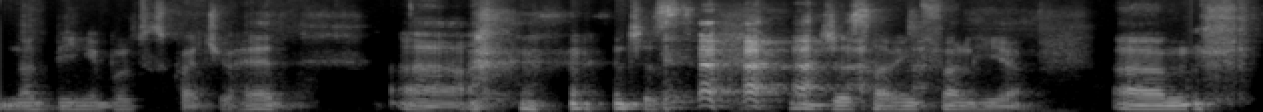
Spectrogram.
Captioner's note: laughs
